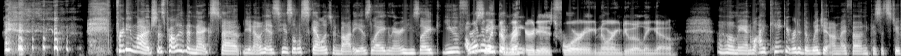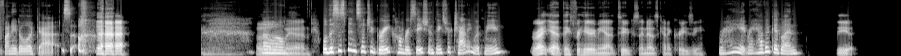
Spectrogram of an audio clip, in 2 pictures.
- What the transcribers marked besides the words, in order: laugh; laugh; chuckle; inhale
- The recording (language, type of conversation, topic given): English, unstructured, What small rituals can I use to reset after a stressful day?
